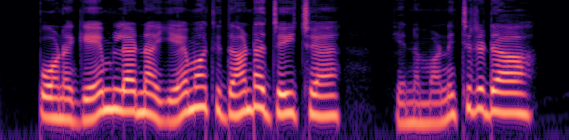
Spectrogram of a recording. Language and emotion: Tamil, sad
